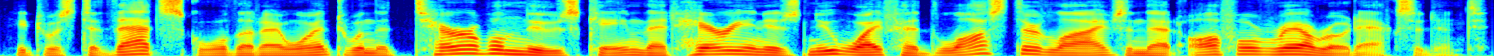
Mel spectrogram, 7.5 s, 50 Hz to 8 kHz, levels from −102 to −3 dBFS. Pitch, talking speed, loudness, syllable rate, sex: 130 Hz, 225 wpm, -18 LUFS, 5.0 syllables/s, male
